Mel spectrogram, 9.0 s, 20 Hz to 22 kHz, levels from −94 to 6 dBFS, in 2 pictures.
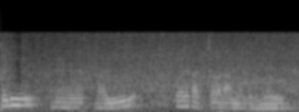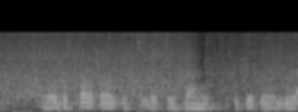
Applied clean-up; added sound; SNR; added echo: none; Stream / Ocean; 7 dB; none.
